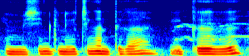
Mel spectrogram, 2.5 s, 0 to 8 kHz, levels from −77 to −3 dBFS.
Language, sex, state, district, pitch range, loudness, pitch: Wancho, male, Arunachal Pradesh, Longding, 130-140 Hz, -14 LUFS, 135 Hz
